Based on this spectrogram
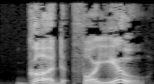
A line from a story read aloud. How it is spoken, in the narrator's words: Donati exclaimed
